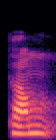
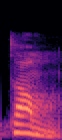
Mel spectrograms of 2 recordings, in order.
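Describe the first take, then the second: First: The word ends on the 'm' sound. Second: The same.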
